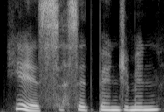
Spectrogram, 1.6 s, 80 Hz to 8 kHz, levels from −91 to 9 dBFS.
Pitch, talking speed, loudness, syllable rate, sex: 240 Hz, 110 wpm, -16 LUFS, 3.4 syllables/s, female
